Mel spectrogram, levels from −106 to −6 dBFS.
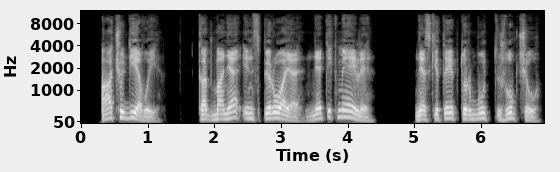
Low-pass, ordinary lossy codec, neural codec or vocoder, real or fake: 10.8 kHz; MP3, 64 kbps; none; real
